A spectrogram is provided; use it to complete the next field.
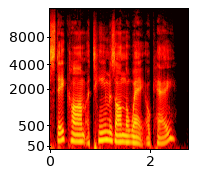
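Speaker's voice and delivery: plain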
